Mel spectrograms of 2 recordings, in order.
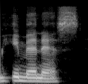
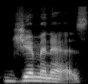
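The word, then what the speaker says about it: Jiménez: very clear to him he would not even pronounce his name jimenez he said jiminez that's how i learned my last name jiminez and it was very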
